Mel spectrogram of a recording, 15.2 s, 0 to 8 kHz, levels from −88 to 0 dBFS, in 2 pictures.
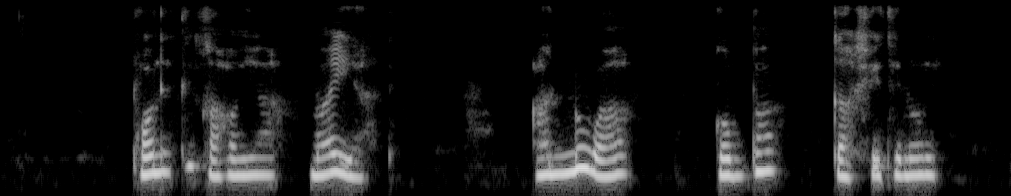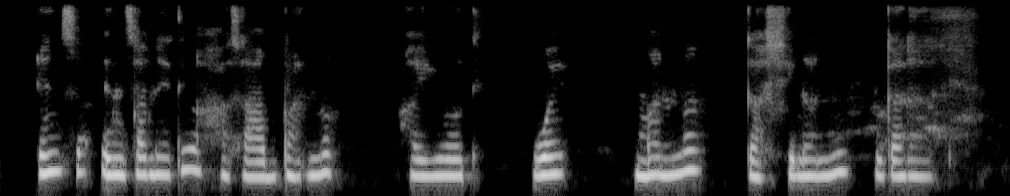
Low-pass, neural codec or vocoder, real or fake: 7.2 kHz; codec, 44.1 kHz, 7.8 kbps, DAC; fake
